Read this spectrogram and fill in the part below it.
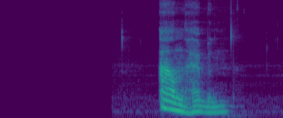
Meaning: to have on, to wear (clothing)
- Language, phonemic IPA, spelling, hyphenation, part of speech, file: Dutch, /ˈaːnˌɦɛbə(n)/, aanhebben, aan‧heb‧ben, verb, Nl-aanhebben.ogg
